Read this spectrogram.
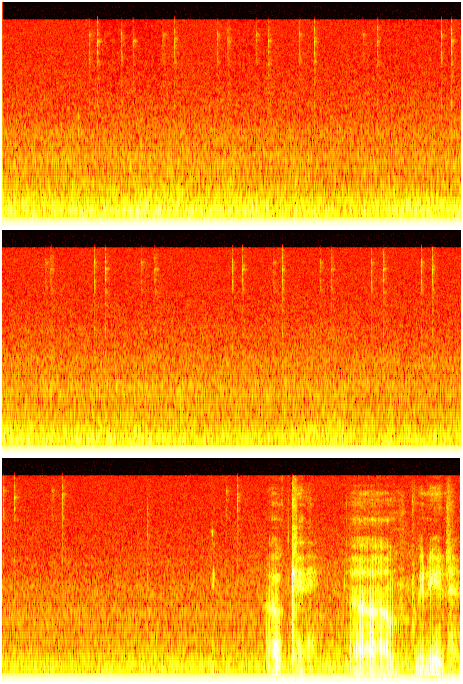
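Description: Soft interface clicks tick as items are moved.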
